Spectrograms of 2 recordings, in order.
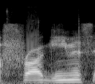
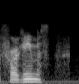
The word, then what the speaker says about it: Froghemoth: Because it's like Frog Behemoth.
